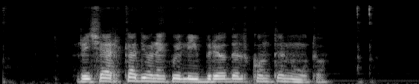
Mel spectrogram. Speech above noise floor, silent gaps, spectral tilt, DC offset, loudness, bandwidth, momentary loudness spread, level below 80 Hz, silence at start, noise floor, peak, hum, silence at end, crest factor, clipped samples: 44 dB; none; -7.5 dB/octave; under 0.1%; -17 LUFS; 16.5 kHz; 22 LU; -52 dBFS; 0.75 s; -60 dBFS; -2 dBFS; none; 0.9 s; 16 dB; under 0.1%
